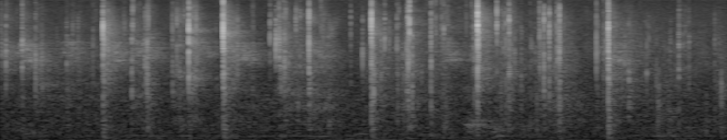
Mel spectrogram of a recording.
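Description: A plastic backing film crinkles and peels away.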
